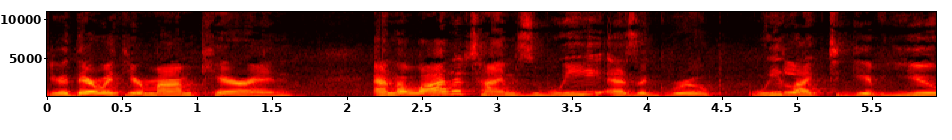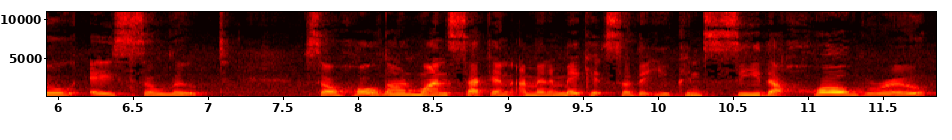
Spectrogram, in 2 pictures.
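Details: Adult woman speaking; normal speech.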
